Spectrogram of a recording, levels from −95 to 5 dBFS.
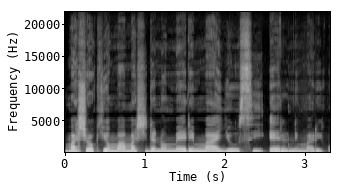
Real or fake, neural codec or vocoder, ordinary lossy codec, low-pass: real; none; none; none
